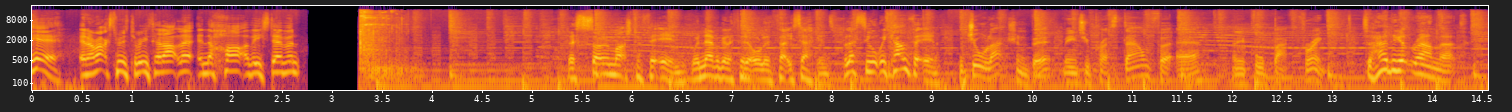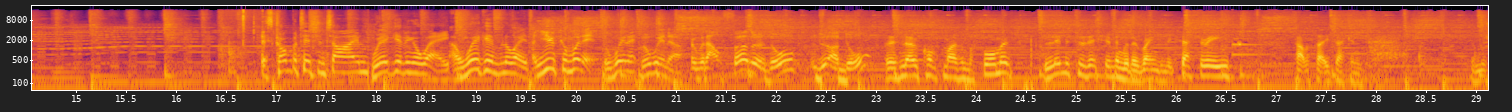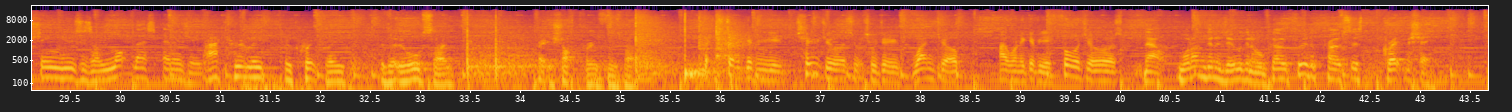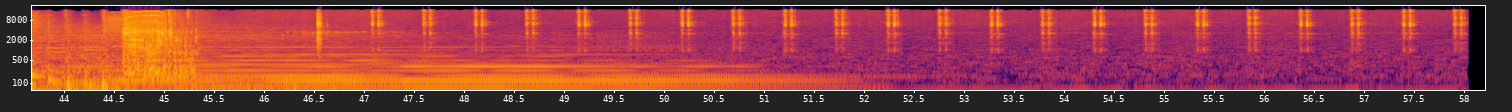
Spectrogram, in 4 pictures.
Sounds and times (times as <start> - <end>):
Speech: 0.0 - 2.8, 5.4 - 14.4, 16.8 - 26.6, 27.2 - 28.0, 29.0 - 33.4, 34.2 - 43.2
Music: 3.4 - 51.7.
